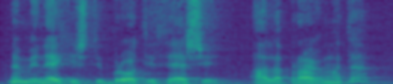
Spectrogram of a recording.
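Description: A man preaching a sermon, retelling scripture dramatically and swinging between loud and hushed delivery. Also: medium pitch, steady tone, gravelly.

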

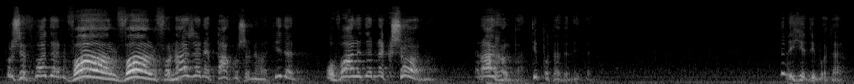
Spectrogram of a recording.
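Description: A man preaching a sermon, telling scripture stories with passion, swinging from loud declamation to hushed reverence. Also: extremely high pitch, big pitch swings, gravelly, pauses often, slight background noise. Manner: impassioned, dramatic storytelling with swings from loud to hushed.

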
